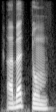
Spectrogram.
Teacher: ما عبدتم میں عین کو درست نہیں پڑھا جاتا اور حمزہ پڑھا جاتا ہے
